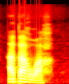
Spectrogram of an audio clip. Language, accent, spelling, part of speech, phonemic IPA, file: French, France, apparoir, verb, /a.pa.ʁwaʁ/, LL-Q150 (fra)-apparoir.wav
- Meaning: 1. to appear 2. to be evident or manifest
